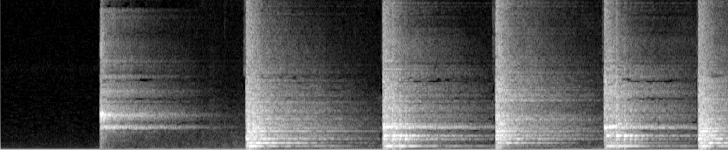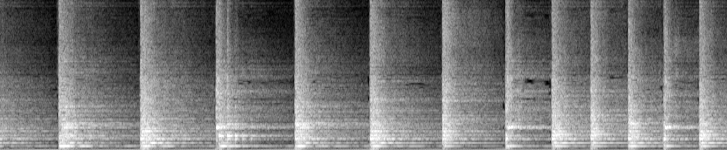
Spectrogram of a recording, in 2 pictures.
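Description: Wenzhou guci percussion: single sharp, briefly ringing strikes that begin about a second in and speed up steadily, from about one every second and a half to about three a second by the end.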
